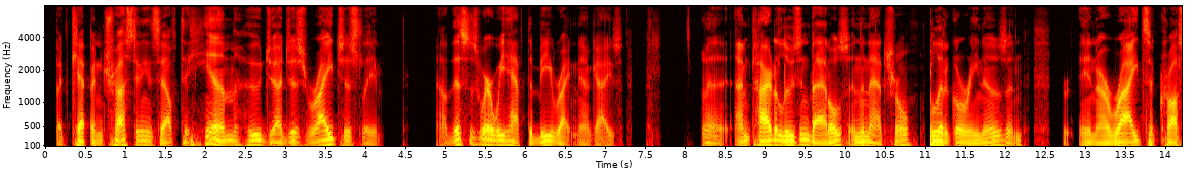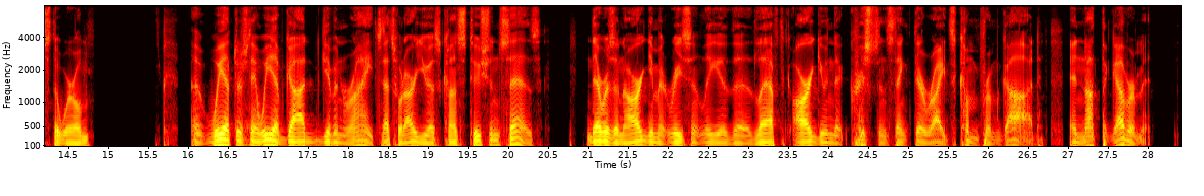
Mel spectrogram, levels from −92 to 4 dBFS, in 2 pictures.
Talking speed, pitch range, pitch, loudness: 160 wpm, 85-100 Hz, 90 Hz, -24 LUFS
